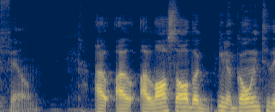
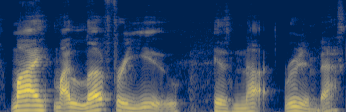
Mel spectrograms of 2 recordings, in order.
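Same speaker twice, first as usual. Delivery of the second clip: choked-up voice catching with feeling. A father speaking about what he wants to show his kid; choked up. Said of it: "I kind of get choked up on this one".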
